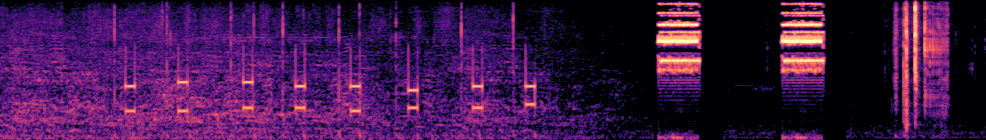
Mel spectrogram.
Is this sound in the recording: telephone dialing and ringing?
yes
